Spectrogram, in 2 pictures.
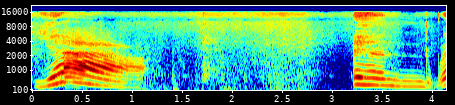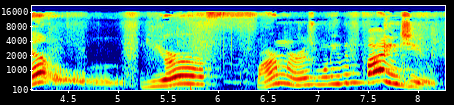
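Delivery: plain reading voice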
